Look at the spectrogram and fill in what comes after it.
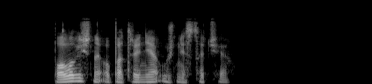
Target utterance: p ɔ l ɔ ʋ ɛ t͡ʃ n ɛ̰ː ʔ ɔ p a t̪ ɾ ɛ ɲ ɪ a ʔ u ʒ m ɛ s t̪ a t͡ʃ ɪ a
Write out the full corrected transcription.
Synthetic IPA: p ɔ l ɔ ʋ i t͡ʃ n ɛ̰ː ʔ ɔ p a t̪ ɾ ɛ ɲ ɪ a ʔ u ʒ ɲ ɛ s t̪ a t͡ʃ ɪ a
